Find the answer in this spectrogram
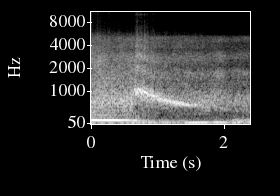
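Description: Race truck's engine running loud, its pitch falling as the revs drop about halfway through.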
